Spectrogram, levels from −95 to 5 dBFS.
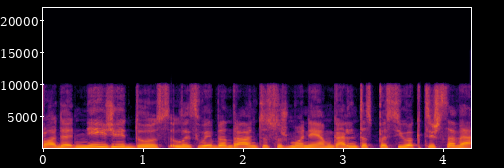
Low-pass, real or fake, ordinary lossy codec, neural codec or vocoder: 9.9 kHz; fake; AAC, 96 kbps; vocoder, 22.05 kHz, 80 mel bands, WaveNeXt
